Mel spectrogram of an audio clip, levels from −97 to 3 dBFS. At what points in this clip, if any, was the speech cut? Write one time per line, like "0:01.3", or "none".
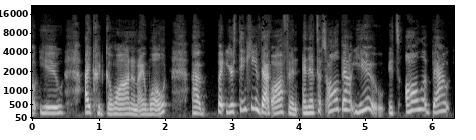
0:03.6

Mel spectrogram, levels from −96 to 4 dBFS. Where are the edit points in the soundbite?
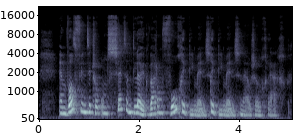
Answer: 0:01.1
0:03.4

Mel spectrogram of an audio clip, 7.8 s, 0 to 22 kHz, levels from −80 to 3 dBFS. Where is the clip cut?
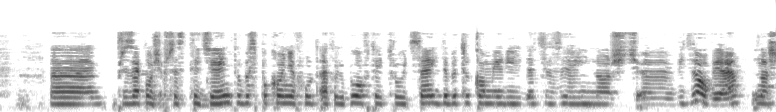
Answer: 0:01.6

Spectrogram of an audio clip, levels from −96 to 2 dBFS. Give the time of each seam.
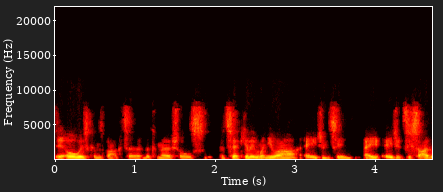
0:02.5

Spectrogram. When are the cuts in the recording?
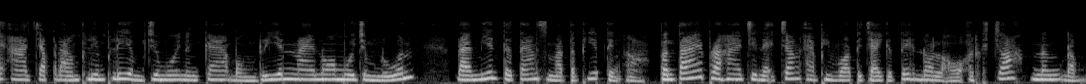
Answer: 0:06.5

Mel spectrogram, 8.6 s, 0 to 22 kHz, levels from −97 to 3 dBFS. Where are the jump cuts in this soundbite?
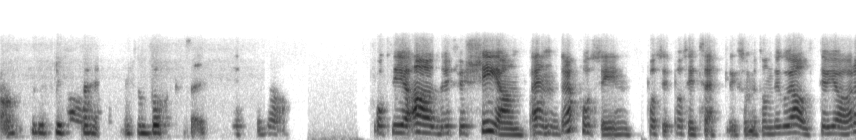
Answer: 0:01.8
0:05.3
0:06.4

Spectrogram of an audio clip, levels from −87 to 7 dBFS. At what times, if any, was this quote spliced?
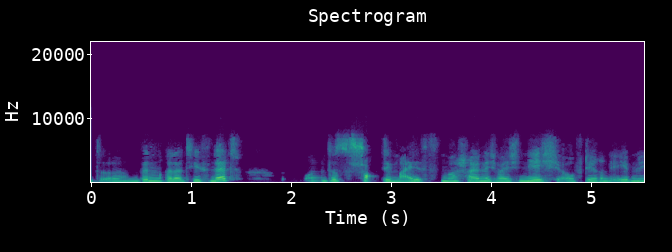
none

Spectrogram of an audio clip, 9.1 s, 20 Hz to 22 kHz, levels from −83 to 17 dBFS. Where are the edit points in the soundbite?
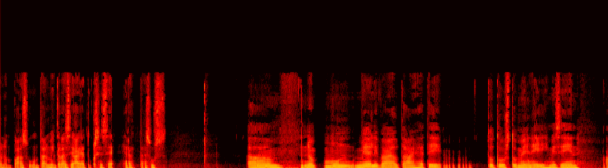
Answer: none

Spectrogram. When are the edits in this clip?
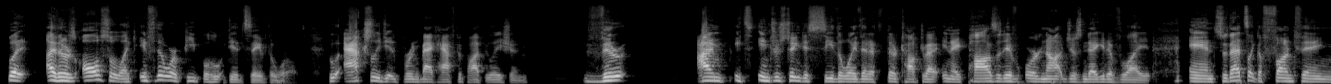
0:02.2

